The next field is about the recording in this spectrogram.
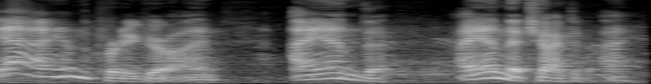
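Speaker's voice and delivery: put-on high, preening girly voice; bragging pretty girl.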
